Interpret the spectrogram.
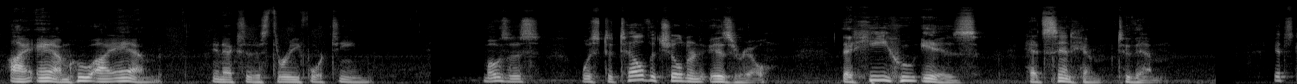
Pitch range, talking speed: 100-135 Hz, 125 wpm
